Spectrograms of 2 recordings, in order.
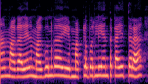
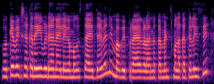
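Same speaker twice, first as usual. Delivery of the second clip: lower, softer host sign-off; channel outro; 4 semitones lower, 3 dB quieter than usual. Shown as a demonstration. Host signing off to viewers, asking them to like and subscribe. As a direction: wrap up the video for viewers.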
